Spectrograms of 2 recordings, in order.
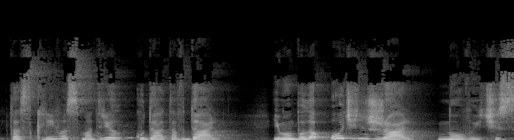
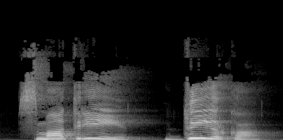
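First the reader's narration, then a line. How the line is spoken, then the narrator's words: Astonished shout. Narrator (Russian): округлив глаза, выкрикнул Лёня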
